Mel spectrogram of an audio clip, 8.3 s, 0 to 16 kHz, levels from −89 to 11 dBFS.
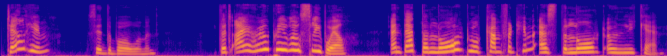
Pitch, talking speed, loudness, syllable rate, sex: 290 Hz, 180 wpm, -15 LUFS, 4.6 syllables/s, female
